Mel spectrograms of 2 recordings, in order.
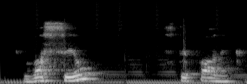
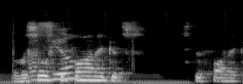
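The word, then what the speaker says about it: Vasyl Stefanyk: I asked him to help me learn how to pronounce the name of his university, which is named after a Ukrainian writer. – Vasil Stefanik. Vasil Stefanik, it's a Ukrainian writer here in the region.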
